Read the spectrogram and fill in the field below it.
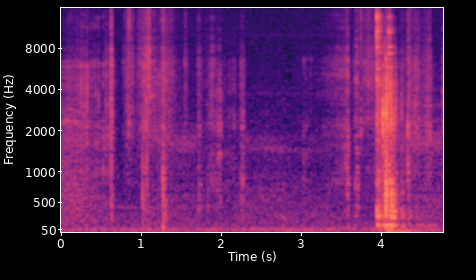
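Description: Scissors snip paper pocket corners in a handful of quick, close cuts and rustles, ending with a louder crisp burst of paper handling.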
